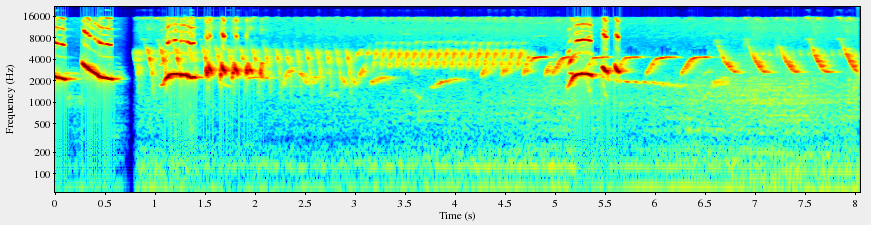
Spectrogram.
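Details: White-rumped shama lure song: loud downslurred whistles and a rapid warbling series, then quieter high buzzy phrases, another burst of whistles and a descending run of sharp notes.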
